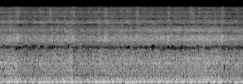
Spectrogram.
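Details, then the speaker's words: 1979 Toyota Corolla Wagon at idle after MSD ignition install, choke set high, after sitting a couple of days; steady idle with an occasional uneven low thump and faint stumble, sounds like a cylinder missing (suspected). "Somebody actually sounds like she's missing."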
